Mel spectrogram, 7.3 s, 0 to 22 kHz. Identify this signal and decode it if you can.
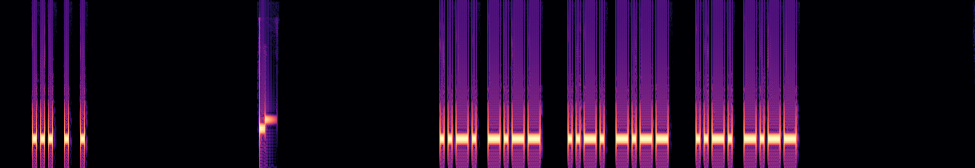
Morse code, heard as a keyed tone, about 42 wpm, 700 Hz. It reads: SEE FY FY FY
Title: Multi-letter Phonemes Repeated 3x 40wpm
